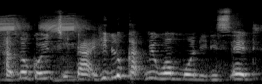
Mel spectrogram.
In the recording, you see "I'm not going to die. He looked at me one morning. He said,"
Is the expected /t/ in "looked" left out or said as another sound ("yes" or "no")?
yes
